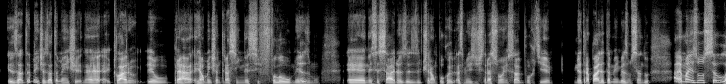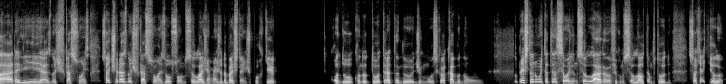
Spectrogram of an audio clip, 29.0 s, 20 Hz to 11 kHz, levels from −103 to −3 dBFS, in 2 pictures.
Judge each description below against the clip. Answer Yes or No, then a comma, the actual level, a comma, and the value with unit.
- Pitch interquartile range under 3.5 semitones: Yes, average, 2.8 semitones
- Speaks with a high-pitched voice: No, low, 135 Hz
